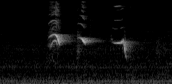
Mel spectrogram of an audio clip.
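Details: A caged greater green leafbird (cucak ijo), shown in full song ahead of a contest, gives three clear whistled notes, the last dropping in pitch.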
